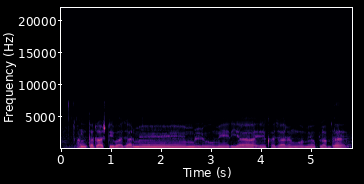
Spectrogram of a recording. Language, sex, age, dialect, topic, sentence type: Hindi, male, 56-60, Awadhi Bundeli, agriculture, statement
